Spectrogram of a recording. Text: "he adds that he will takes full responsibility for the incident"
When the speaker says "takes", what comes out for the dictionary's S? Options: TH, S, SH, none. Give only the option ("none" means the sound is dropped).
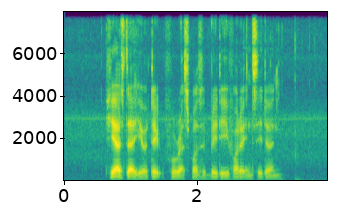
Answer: none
